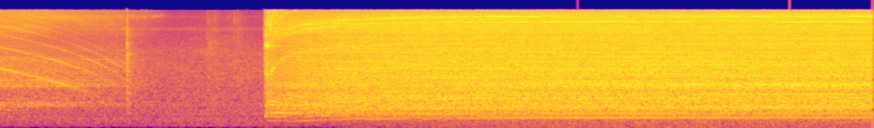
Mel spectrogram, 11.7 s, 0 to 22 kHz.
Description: Ticking or clicking sound from Makita 2012NB planer can be heard as machine winds down after being turned off.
